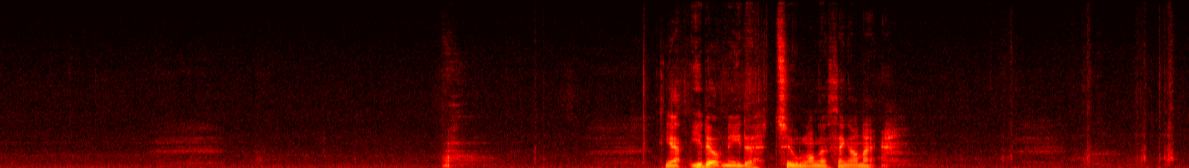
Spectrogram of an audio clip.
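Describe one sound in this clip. A ribbon rustles as it is pulled through a hole in cardboard.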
